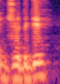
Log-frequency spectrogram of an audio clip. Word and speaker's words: judge: Will you say Judge or you will say Judge or Judge? No, it is judge. And that tells you that the D here is silent.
